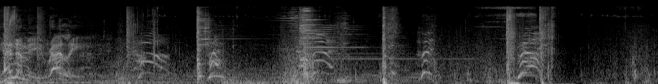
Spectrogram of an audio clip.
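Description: Swords clash and ring sharply in quick fighting.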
